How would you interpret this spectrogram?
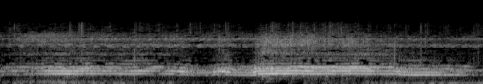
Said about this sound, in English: that was it. The midnight train. I could see its bright headlight flickering as it approached.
